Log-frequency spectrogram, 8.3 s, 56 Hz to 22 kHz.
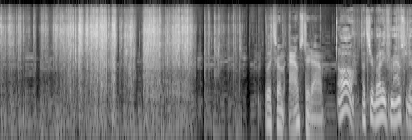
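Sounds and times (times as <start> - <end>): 
plastic mailing bag of a package crinkling and tearing: 0.0 - 5.6
speech: 5.3 - 8.2.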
